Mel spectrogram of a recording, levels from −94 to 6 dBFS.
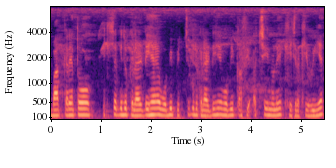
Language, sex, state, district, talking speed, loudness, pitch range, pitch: Hindi, male, Chandigarh, Chandigarh, 265 wpm, -16 LUFS, 150-165 Hz, 160 Hz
